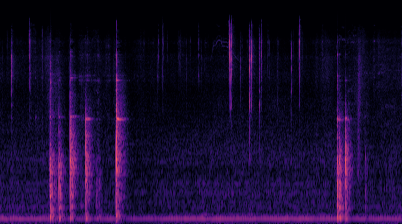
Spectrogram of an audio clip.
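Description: Ceramic dishes knock and clink against a wooden counter.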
